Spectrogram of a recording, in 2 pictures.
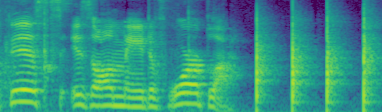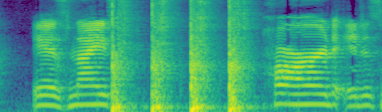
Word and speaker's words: Worbla: I'm a perfectionist like that okay what's uh warbl so it's warbl it's uh a thermoplastic material it is spelled I'll go back to my materials list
